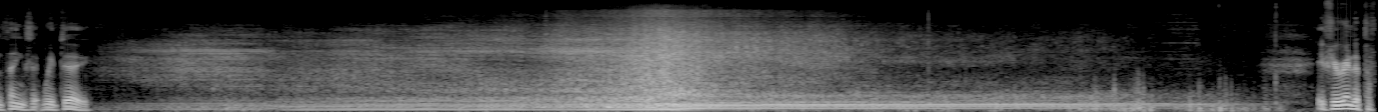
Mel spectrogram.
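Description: A motorcycle engine roars closer, passes by and fades into the distance.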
